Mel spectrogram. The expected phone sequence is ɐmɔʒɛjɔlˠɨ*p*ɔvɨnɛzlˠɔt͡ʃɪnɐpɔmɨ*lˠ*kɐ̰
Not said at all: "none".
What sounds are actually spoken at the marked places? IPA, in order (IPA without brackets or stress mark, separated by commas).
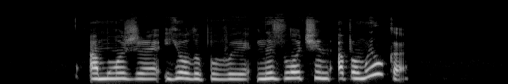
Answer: p, lˠ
